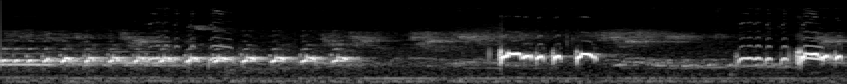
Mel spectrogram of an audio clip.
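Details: A zebra dove gives an unusual call: a quick even series of about fifteen short mid-pitched notes, then two louder, choppy rising-and-falling phrases.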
